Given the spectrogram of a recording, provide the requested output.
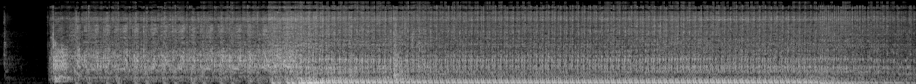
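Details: John Deere 318 with a Kohler 25hp repower, after fitting the starter relay kit and fixing a poor battery connection: about two seconds of strong, even cranking, then the twin fires and runs at a steady idle; starting normally.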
